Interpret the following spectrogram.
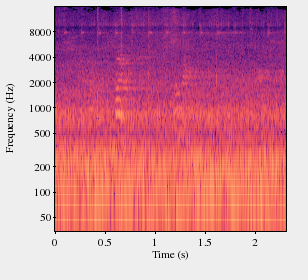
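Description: Great Dane running across a rubber-matted floor, her paw falls faint under a steady low hall rumble, with a short faint voice about half a second in.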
